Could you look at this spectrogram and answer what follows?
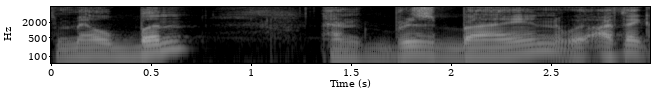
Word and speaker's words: Melbourne: like melbourne is pronounced melbourne and brisbane well i think it was never pronounced brisbane but brisbane australians like to drop as many syllables as they can and just a few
